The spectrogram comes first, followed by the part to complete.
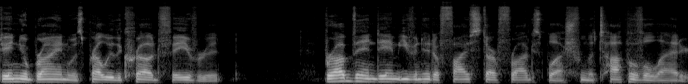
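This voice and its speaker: The quiet voice moves at a moderate pace with ordinary pitch variation, on a very clean recording with a silent background. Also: man, medium pitch for a man. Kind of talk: casual wrestling results recap. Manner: quiet, hushed.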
